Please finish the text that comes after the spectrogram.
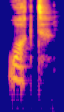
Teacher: We add the T sound when the verb ends in a voiceless consonant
